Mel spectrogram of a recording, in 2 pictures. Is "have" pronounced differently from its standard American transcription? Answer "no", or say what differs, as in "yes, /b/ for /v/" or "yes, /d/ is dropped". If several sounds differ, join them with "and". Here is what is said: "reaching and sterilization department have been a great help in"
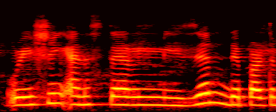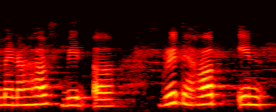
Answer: yes, /f/ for /v/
